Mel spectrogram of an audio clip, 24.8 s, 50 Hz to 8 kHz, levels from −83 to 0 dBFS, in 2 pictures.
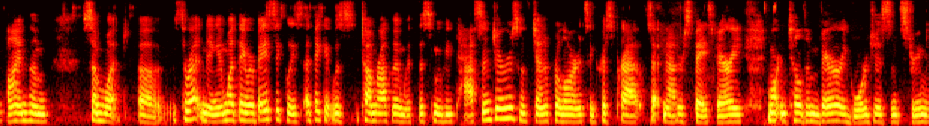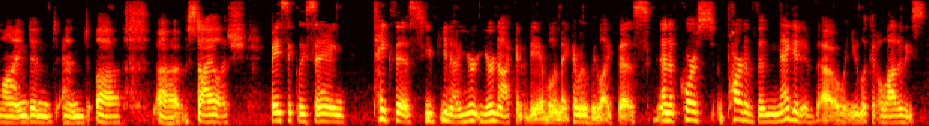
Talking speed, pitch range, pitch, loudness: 185 wpm, 160-185 Hz, 170 Hz, -20 LUFS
